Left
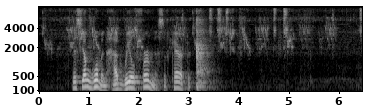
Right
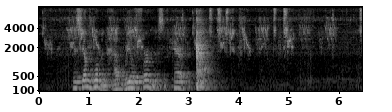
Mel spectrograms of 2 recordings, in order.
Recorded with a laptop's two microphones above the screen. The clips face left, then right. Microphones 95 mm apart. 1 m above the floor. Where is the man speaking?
60° left (ahead or behind), 0.7 m.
